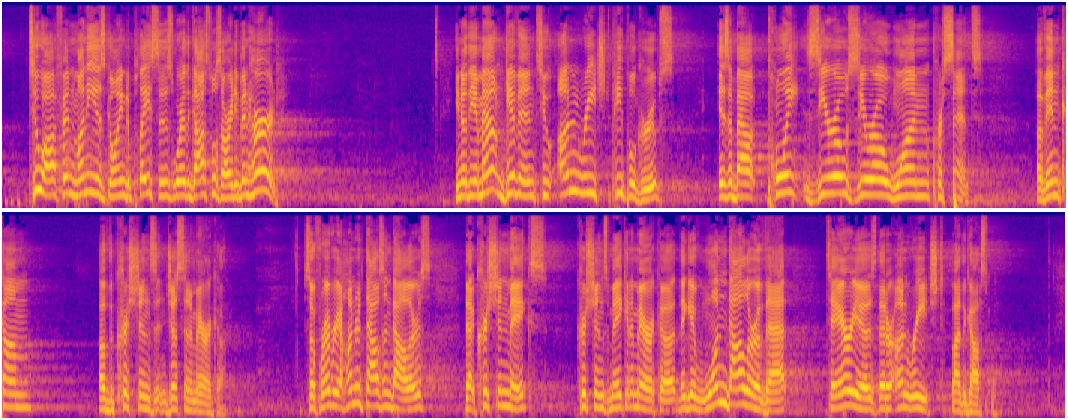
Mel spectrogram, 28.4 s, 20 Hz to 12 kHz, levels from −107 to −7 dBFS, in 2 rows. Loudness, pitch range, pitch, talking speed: -19 LUFS, 185-245 Hz, 215 Hz, 125 wpm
